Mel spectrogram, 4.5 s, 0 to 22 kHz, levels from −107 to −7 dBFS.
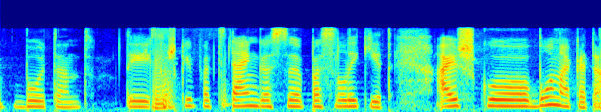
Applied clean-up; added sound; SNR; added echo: none; Fart; 16 dB; none.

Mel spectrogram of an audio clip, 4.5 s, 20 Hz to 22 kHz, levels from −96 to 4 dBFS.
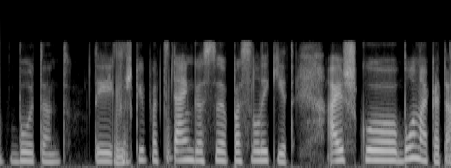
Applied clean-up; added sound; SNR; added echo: neural diffusion model UNIVERSE++.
